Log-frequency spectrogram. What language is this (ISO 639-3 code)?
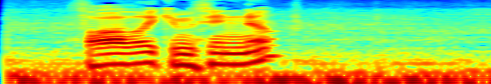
kab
